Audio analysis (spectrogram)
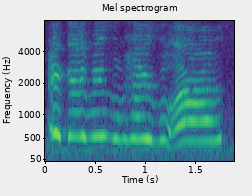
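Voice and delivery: high, giggling through the words; cracking up while describing the eyes; laughing. Real, not acted. Laughing about the filter.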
